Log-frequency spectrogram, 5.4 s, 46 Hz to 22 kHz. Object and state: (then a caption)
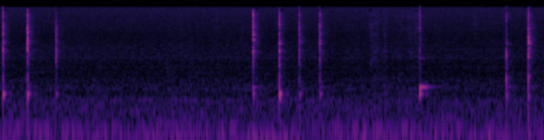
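Cardboard snack tube tapped with nails. A green Pringles cardboard can is held upright while fingertips and long nails tap its side, giving ten short, dry clicks with a hollow tone of about 350 Hz. The taps come in small clusters spread across the clip over a steady low rumble, and each dies away almost at once.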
